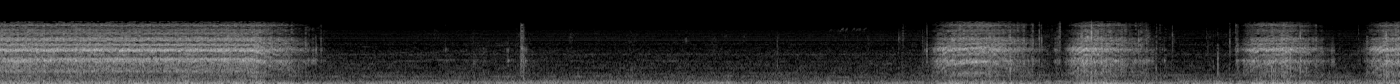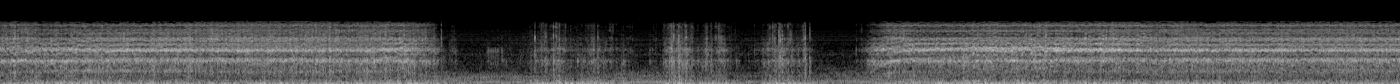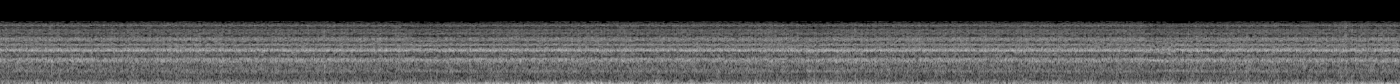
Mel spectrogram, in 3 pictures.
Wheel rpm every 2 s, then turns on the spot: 160, 60, 0, 0, 20, 30, 30, 140, 160, 40, 20, 80, 160, 160, 160, 160, 160, 160, 160, 160, 160.
18-22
